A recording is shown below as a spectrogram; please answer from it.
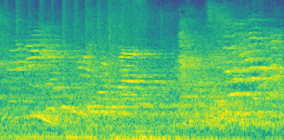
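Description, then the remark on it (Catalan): Children's voices fill the echoing lobby of a luxury hotel in Eilat, Israel, a steady, fairly loud wash of overlapping chatter and high-pitched calls with no pauses, as children of evacuated Israeli families play together. “Els vestíbuls s'han convertit en el lloc d'esbarjo per les criatures.”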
